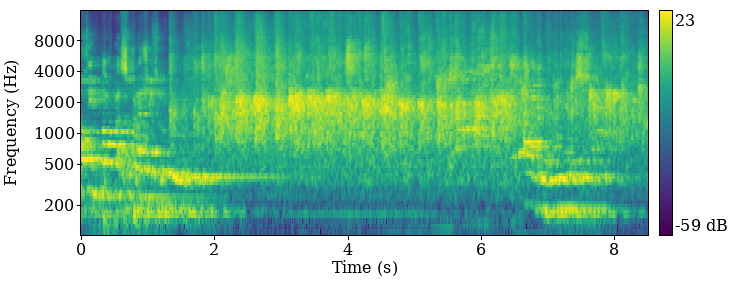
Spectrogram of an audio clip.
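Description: A church congregation claps their hands for Jesus in a broad, sustained wash of applause lasting several seconds. Voices and tonal sound come before and after it.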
